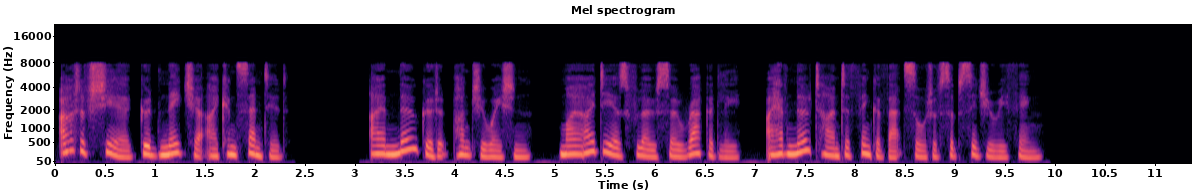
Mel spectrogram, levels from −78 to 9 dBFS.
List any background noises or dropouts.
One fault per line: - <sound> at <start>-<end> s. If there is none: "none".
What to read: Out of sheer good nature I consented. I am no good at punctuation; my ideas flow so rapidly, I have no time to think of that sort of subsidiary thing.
none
